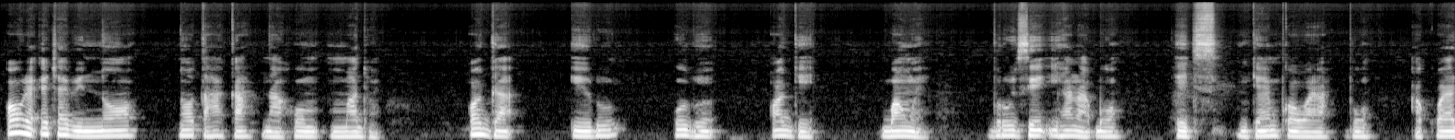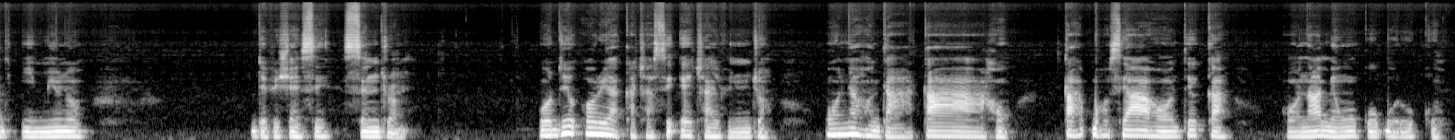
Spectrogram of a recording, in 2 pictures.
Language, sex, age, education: Igbo, male, 15-29, tertiary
